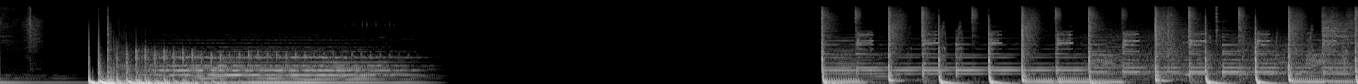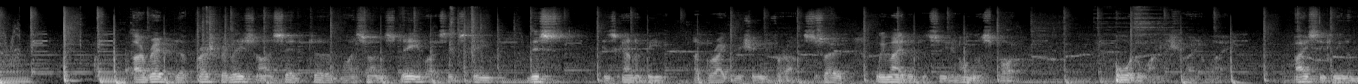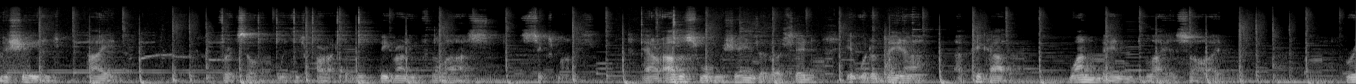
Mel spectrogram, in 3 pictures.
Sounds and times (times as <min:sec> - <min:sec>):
Music: 0:00.0 - 0:04.5, 0:08.2 - 0:40.7
Speech: 0:14.9 - 0:23.8, 0:24.7 - 0:28.4, 0:29.4 - 0:39.5.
